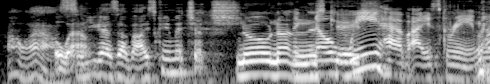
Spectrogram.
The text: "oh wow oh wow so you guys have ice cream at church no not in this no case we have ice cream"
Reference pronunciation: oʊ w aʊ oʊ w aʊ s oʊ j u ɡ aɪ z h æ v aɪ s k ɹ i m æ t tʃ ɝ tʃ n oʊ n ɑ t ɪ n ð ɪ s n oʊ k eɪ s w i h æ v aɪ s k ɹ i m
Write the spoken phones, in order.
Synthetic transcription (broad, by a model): oʊ w aʊ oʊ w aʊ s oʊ j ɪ ɡ aɪ z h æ v aɪ s k ɹ i m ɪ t tʃ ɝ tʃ n oʊ n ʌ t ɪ n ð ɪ n oʊ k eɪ w i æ v aɪ s k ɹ i m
